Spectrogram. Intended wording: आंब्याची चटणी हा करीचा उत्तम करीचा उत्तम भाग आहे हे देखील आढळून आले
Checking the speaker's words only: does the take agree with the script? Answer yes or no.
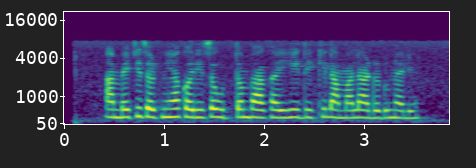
no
